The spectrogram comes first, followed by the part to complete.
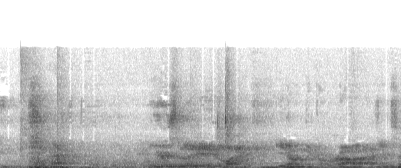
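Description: A man talking on stage between songs, with a low thump just after the start and another near three seconds in.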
